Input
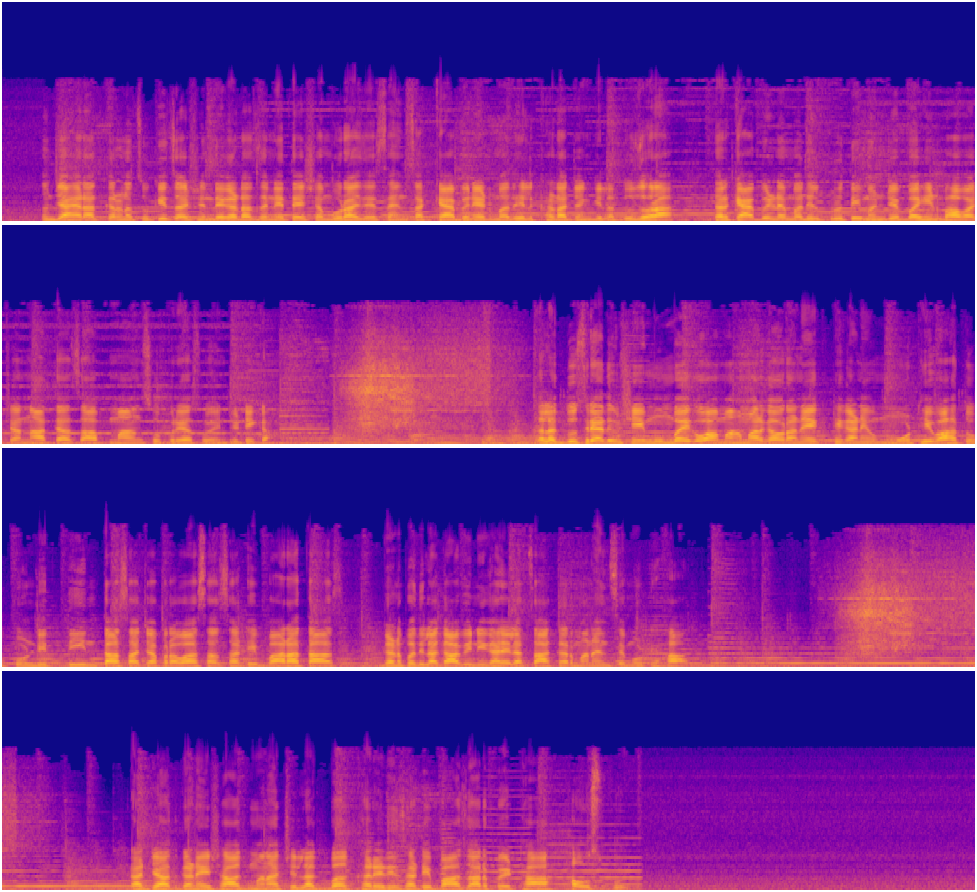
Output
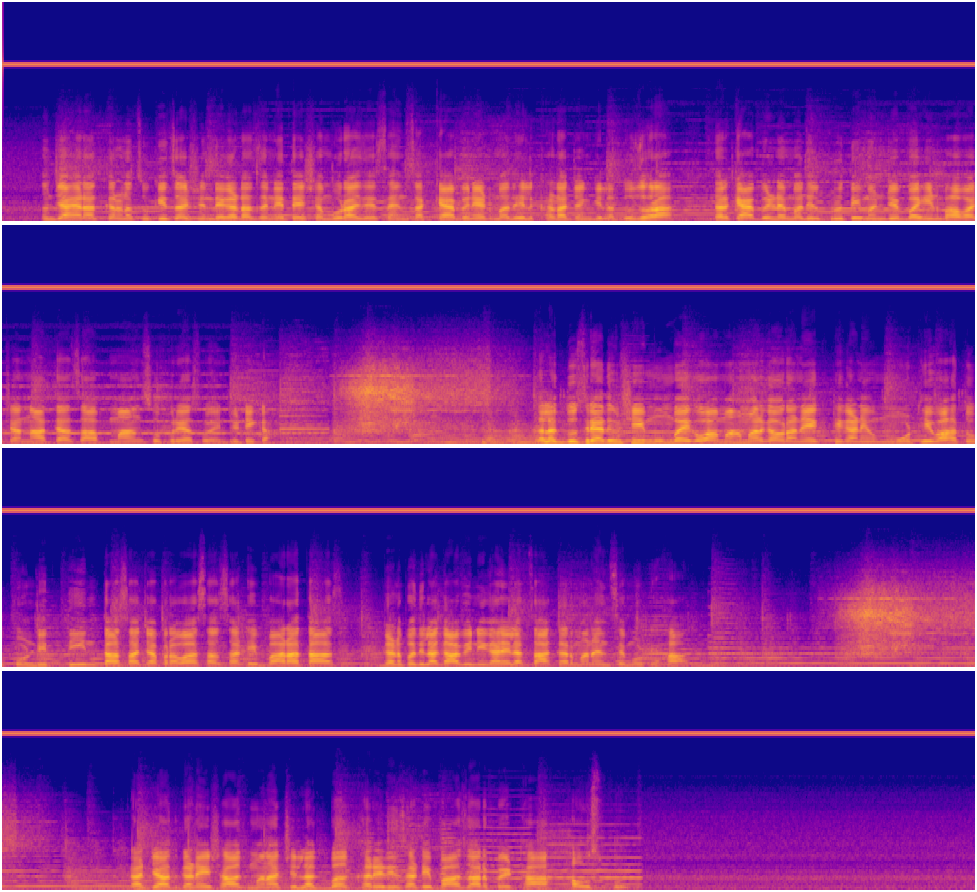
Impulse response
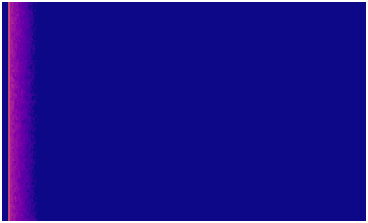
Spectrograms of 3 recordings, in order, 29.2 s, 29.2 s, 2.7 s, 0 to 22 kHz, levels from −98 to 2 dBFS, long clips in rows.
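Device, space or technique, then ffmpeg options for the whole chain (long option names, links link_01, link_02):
old television with a line whistle: -filter_complex "[0:a]asettb=1/sr,asplit=3[link_01][link_02][link_03];[link_01]atrim=end=10.624[link_04];[link_02]atrim=start=10.62:end=12.11,asetpts=PTS-STARTPTS,afade=type=in:duration=0.004:curve=qsin,afade=type=out:start_time=1.486:duration=0.004:curve=qsin,lowshelf=frequency=420:gain=7[link_05];[link_03]atrim=start=12.106[link_06];[link_04][link_05]acrossfade=duration=0.004:curve1=hsin:curve2=qsin[link_07];[link_07][link_06]acrossfade=duration=0.004:curve1=qsin:curve2=hsin,highpass=frequency=230:width=0.5412,highpass=frequency=230:width=1.3066,equalizer=frequency=520:width_type=q:width=4:gain=-9,equalizer=frequency=770:width_type=q:width=4:gain=-8,equalizer=frequency=1400:width_type=q:width=4:gain=5,equalizer=frequency=2700:width_type=q:width=4:gain=-4,equalizer=frequency=5000:width_type=q:width=4:gain=4,lowpass=frequency=6600:width=0.5412,lowpass=frequency=6600:width=1.3066,aeval=exprs='val(0)+0.0398*sin(2*PI*15734*n/s)':channel_layout=same"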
